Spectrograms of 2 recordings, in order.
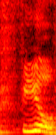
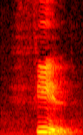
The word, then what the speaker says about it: feel: it would sound like feel, feel. And that is actually something that I've heard in students, feel. So instead, we actually pronounce it with a little bit of a semi-vowel in between.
